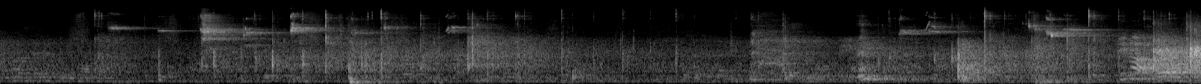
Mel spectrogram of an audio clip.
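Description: Shoes squeak sharply on a hall floor.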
